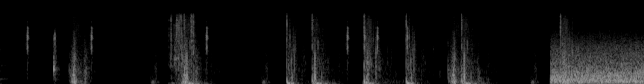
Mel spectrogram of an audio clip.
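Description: Short game sound effects clatter and click as items are picked up and equipped.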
